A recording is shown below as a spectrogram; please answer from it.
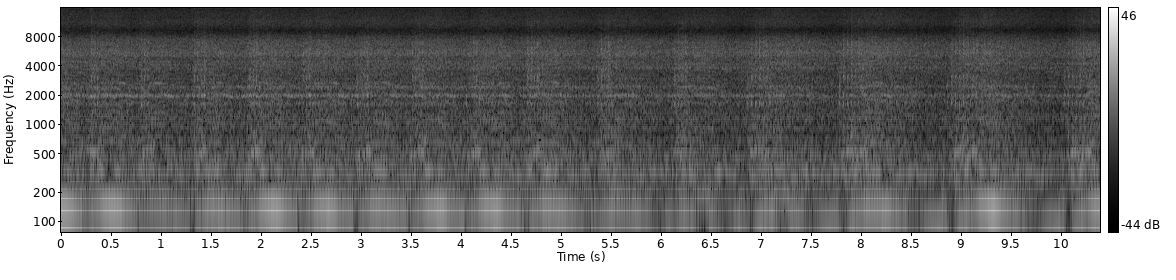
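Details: Toyota MR2 Mk3 Roadster, laid up for a long time, now on fresh fuel and a new battery. Steady mid-rev engine note with a light metallic rattle pulsing about once a second, occurring 2200–2500rpm. Source unknown; part 1 of the diagnosis.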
